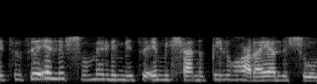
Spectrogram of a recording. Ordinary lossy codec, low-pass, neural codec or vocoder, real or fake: none; 3.6 kHz; codec, 16 kHz, 1.1 kbps, Voila-Tokenizer; fake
